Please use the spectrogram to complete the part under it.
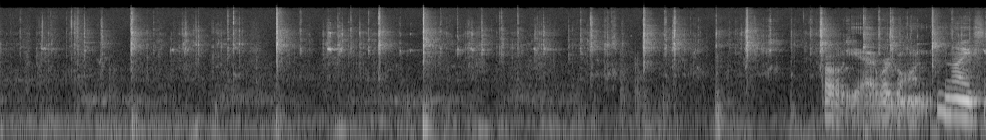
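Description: A rubber roller rolls with soft sticky clicks across a smooth surface.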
